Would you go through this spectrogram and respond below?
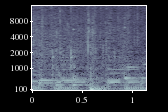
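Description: Thin-sliced medium onion sizzling in a pan for a Kerala-style mushroom kurma, a faint close frying hiss with a soft bump in the middle, no talking.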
